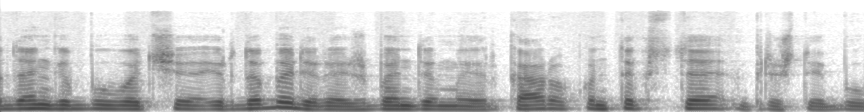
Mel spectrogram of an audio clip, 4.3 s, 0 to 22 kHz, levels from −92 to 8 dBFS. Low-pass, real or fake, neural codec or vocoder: 14.4 kHz; real; none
